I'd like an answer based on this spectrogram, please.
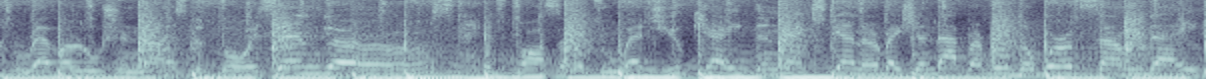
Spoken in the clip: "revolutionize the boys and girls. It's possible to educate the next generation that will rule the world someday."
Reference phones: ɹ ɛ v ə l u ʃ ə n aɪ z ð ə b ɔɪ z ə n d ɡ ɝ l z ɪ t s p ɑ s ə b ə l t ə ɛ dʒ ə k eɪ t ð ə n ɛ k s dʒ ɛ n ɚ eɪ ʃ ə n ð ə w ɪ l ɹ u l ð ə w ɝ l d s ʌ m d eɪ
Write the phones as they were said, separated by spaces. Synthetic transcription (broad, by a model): ɹ ɛ v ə l u ʃ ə n aɪ z ð ə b ɔɪ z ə n ɡ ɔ z ɪ t s p ɑ s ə b l t ə ɛ dʒ ə k eɪ t ð ə n ɛ k s dʒ ɛ n ɚ eɪ ʃ ə n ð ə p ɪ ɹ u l ð ə w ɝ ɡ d s ʌ m d eɪ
